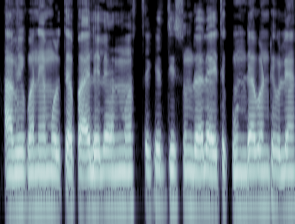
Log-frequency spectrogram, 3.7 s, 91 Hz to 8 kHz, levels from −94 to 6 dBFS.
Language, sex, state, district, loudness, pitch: Marathi, male, Maharashtra, Chandrapur, -15 LUFS, 130 Hz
